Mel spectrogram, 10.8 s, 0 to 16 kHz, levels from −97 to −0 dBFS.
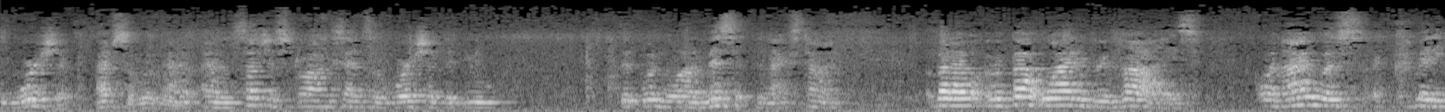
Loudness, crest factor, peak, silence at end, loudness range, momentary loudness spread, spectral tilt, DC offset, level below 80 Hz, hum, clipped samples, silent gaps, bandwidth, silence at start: -24 LUFS; 20 dB; -4 dBFS; 0 s; 6 LU; 18 LU; -3.5 dB/octave; under 0.1%; -48 dBFS; none; under 0.1%; none; 12.5 kHz; 0 s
